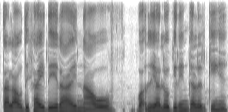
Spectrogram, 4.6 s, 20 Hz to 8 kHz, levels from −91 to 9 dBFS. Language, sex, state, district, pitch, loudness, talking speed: Hindi, female, Madhya Pradesh, Bhopal, 185 Hz, -14 LUFS, 145 wpm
